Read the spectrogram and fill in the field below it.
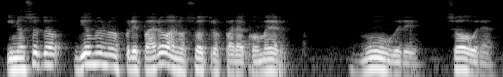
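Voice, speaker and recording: A somewhat slow, medium-pitched male voice with a Rioplatense Spanish accent delivers sermon storytelling in the form of a parable. He brings it to life by acting out the characters' lines. Audio is dull and lo-fi from a video call.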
